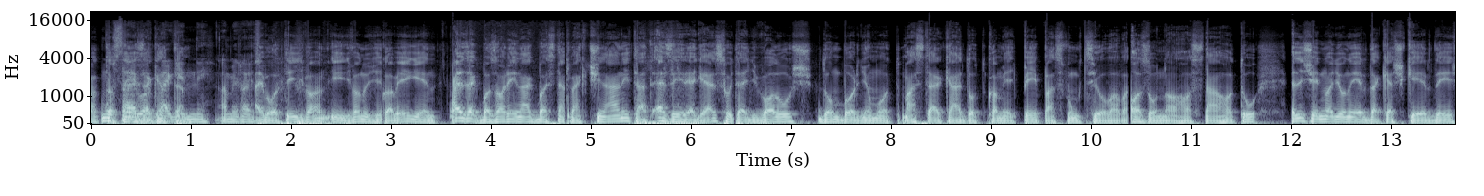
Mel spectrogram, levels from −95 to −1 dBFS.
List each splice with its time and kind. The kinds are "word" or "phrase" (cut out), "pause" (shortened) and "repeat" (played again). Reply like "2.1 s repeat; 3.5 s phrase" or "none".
1.7 s word; 2.9 s word; 4.7 s word; 6.1 s word; 6.4 s word; 7.3 s word; 9.0 s word; 10.4 s word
